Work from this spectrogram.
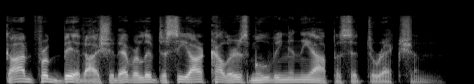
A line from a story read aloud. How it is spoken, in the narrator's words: Lee dropped his jesting manner and said gravely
